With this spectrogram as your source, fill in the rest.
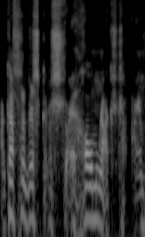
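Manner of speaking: muffled mumble, like talking through a full mouth. Quoting Albert and showing how he sounds when he talks: an Albert impression, like his mouth is full. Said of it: "that's how he sounds when he talks".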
